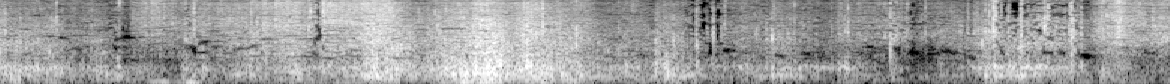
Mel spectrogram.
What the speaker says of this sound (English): Crumple it up.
